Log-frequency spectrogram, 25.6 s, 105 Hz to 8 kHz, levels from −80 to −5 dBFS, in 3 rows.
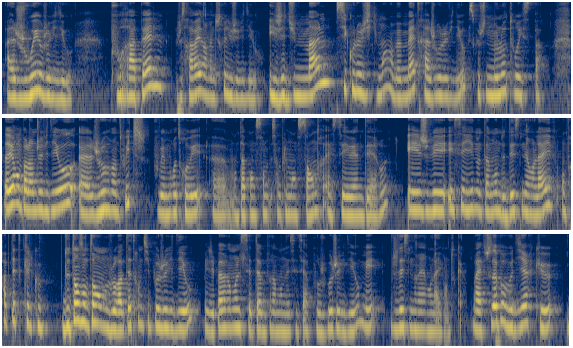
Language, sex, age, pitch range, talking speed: French, female, 20-39, 200-235 Hz, 255 wpm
